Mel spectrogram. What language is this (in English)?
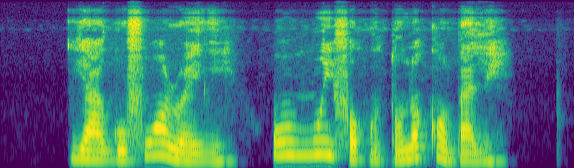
Yoruba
